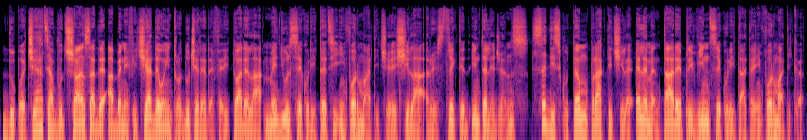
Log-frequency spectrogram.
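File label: Romanian, E-Learning; GoLocalise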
